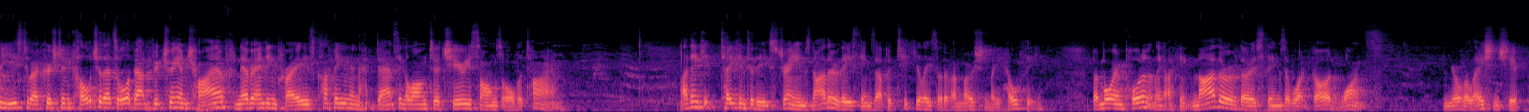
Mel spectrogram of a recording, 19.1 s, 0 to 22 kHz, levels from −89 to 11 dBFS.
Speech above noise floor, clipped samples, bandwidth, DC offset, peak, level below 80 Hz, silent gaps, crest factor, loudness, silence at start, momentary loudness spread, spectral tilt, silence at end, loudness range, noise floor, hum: 31 dB; under 0.1%; 7 kHz; under 0.1%; -4 dBFS; -56 dBFS; none; 16 dB; -19 LUFS; 0 s; 8 LU; -8.5 dB/octave; 0 s; 5 LU; -50 dBFS; none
